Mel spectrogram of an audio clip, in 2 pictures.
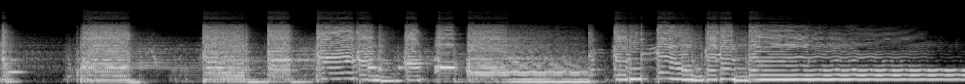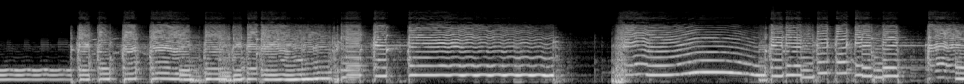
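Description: Electric guitar played through distortion effects, heard alone with thick chords and long sustained notes that waver at the end, loud and continuous apart from a brief break late on.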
